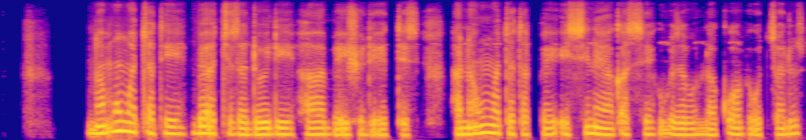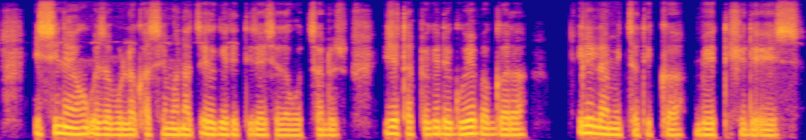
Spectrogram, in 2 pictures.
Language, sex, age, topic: Gamo, male, 25-35, government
